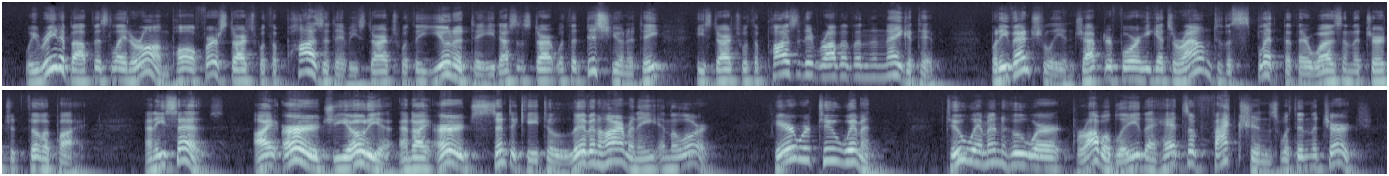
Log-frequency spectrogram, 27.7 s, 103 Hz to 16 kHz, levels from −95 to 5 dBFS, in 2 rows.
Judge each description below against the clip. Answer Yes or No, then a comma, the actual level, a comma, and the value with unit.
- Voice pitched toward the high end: No, medium, 140 Hz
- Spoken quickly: No, average, 180 wpm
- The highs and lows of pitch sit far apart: Yes, wide, 5.9 semitones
